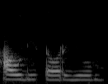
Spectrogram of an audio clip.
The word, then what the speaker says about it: auditorium: O Misalnya kesalahan ee pengucapan auditorium yang sebenarnya harus dibaca auditorium kesalahan eh pengucapan Ola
